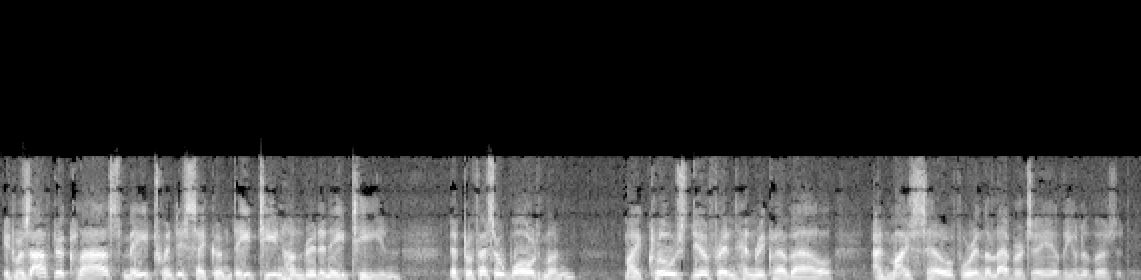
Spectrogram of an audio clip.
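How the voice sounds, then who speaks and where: An actor playing a driven, haunted young gentleman scientist in earnest, formal, dramatic 1940s radio drama style, with a husky voice. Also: a little high, normal speed. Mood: haunted, warning. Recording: muffled 1940s radio recording.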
